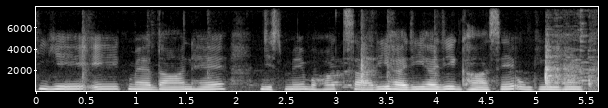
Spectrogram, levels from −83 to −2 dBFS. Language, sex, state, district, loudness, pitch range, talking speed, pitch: Hindi, female, Uttar Pradesh, Lucknow, -20 LUFS, 205-225 Hz, 130 wpm, 215 Hz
